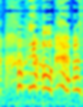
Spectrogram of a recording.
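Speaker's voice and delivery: fast, embarrassed giggling words; laughing. Real, not acted. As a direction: laugh through it. Laughing after a burp.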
